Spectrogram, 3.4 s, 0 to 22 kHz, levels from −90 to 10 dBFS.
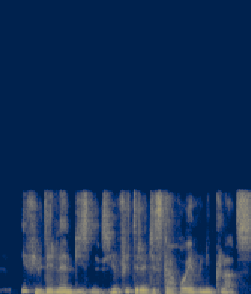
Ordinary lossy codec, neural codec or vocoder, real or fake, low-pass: none; codec, 16 kHz, 2 kbps, X-Codec, HuBERT features, trained on LibriSpeech; fake; none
